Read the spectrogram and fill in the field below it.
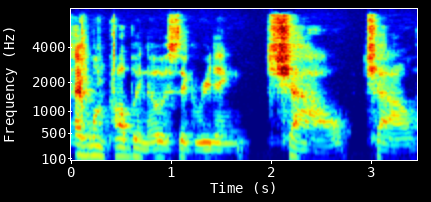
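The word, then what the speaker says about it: ciao: then of course everyone probably knows the greeting Chow Chow c i a o which is soft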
